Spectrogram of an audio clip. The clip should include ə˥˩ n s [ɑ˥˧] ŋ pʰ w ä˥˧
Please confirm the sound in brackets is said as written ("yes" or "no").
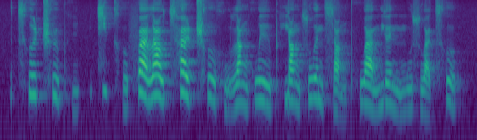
no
